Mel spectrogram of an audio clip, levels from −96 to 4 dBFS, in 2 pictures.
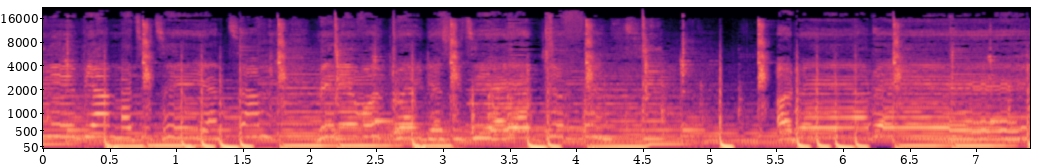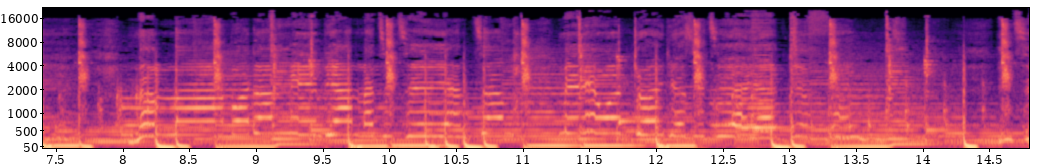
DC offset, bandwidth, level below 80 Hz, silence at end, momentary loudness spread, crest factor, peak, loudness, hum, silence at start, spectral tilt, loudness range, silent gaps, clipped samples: under 0.1%; 19.5 kHz; -14 dBFS; 0 s; 4 LU; 10 dB; 0 dBFS; -12 LUFS; none; 0 s; -5.5 dB/octave; 1 LU; none; under 0.1%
